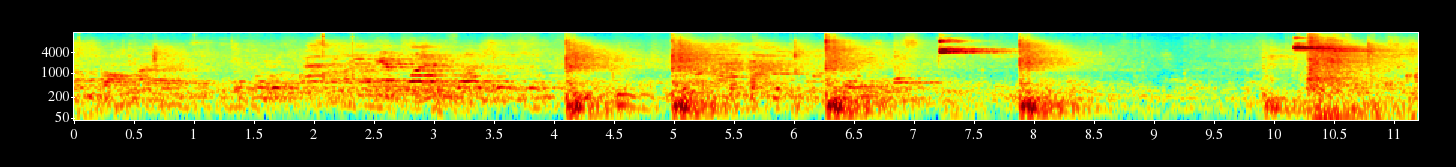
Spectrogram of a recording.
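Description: Spectators chatter in a large echoing gym.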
